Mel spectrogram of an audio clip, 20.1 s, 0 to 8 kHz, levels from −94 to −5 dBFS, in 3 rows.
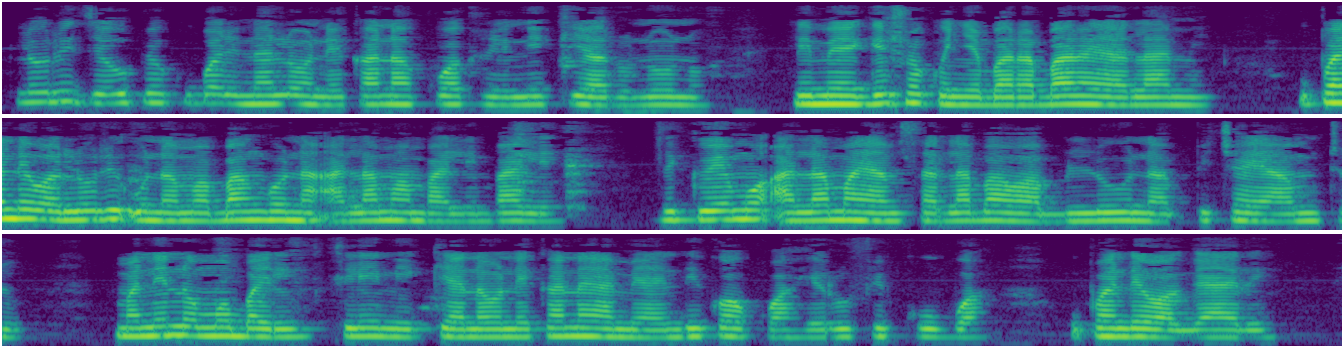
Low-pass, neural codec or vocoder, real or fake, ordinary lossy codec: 7.2 kHz; none; real; MP3, 32 kbps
